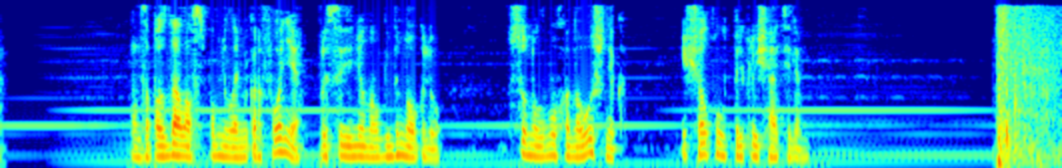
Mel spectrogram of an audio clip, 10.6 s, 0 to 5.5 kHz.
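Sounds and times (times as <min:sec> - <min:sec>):
soft tonal drone: 0:00.0 - 0:10.0
speech: 0:01.3 - 0:04.5, 0:05.1 - 0:08.2
gunshot with deafening crack and echo: 0:10.0 - 0:10.6.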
